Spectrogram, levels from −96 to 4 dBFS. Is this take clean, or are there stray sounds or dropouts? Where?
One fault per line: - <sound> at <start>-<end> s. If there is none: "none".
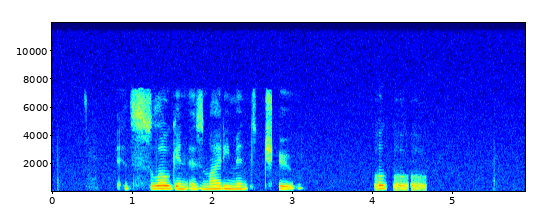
- dropout at 2.7-2.8 s
- laugh at 4.0-4.7 s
